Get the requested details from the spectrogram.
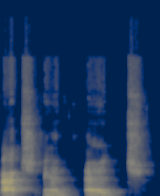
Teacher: some people say etch and edge, where their voice kind of shuts off at the end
